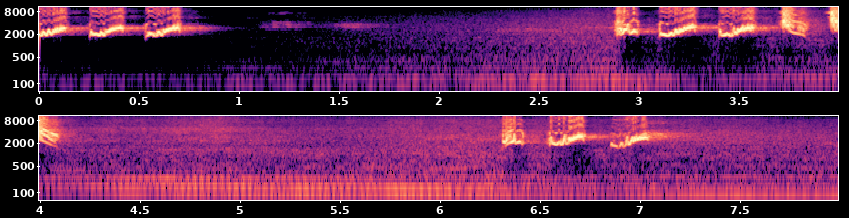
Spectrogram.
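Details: Orange-headed thrush, northern Bali, morning song for bringing birds into breeding condition: short groups of three to four rising upslurred chirps, repeated after pauses, with passing vehicle rumble.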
